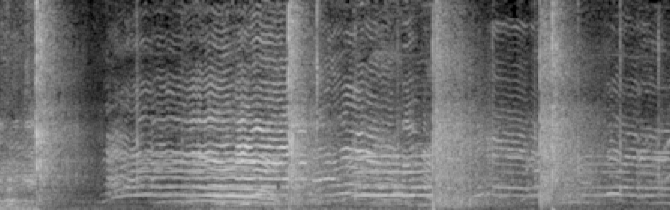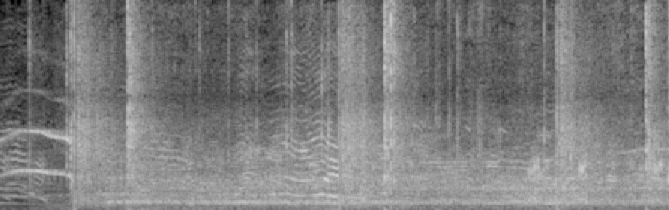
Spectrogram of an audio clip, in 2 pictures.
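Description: Fireworks burst in sharp, loud cracks and pops at an outdoor World Cup big-screen viewing, repeated irregularly over a constant roar of crowd noise, with voices talking throughout.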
